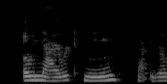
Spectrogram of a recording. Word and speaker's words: Oneiric: you know what i mean anyway so it's pronounced oh ny rick o'nairec meaning that you're like in a dream-like state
